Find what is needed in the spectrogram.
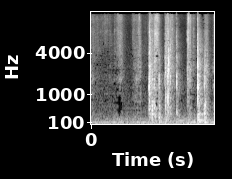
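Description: A tarot deck being shuffled by hand: a run of short card-on-card strokes, sparse at first and heaviest a little over a second in.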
